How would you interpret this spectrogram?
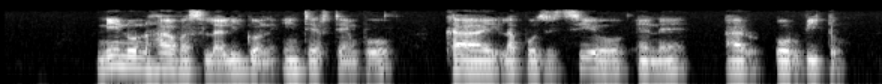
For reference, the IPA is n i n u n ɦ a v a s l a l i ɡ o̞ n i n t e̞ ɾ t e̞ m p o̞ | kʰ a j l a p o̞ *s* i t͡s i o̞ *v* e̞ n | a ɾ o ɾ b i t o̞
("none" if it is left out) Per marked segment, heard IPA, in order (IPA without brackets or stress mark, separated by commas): z, none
